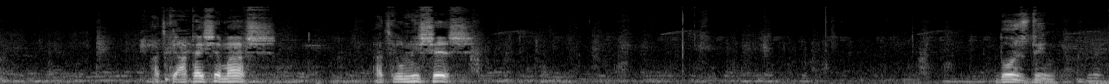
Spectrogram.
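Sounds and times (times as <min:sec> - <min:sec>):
faint background murmur: 0:00.0 - 0:11.0.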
